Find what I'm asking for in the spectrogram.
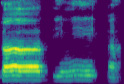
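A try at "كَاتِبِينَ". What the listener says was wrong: মি হয়ে যাচ্ছে বিনা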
